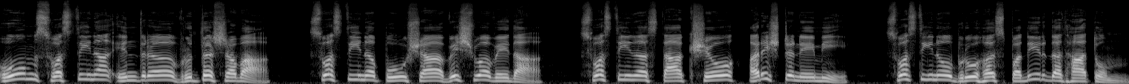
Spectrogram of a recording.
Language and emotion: Gujarati, neutral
